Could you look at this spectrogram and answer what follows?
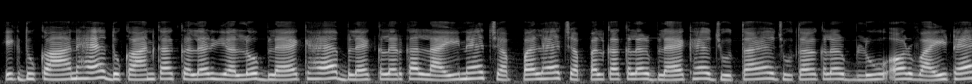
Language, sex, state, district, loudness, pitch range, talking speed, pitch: Hindi, female, Odisha, Nuapada, -15 LUFS, 225-255 Hz, 180 wpm, 240 Hz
